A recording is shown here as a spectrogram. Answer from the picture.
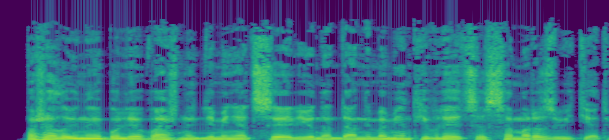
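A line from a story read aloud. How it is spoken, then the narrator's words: Plain. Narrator (Russian): ответил я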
